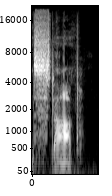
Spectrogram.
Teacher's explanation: It can be released but not aspirated. This happens, for example, in the ST consonant cluster in stop.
